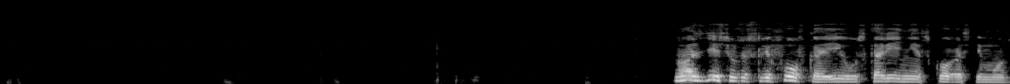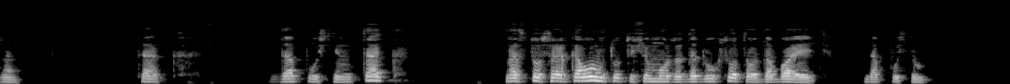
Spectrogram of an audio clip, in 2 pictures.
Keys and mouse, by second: 2.4 shift+middle click, 4.4 space, 5.8-12.2 drag, 14.8 click, 16.2-20.2 drag.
